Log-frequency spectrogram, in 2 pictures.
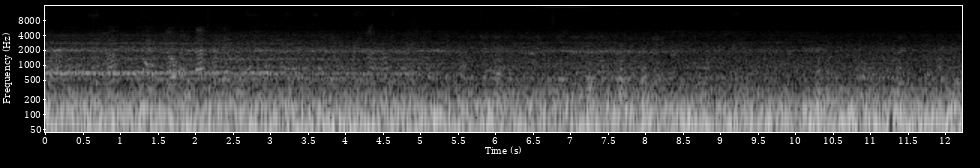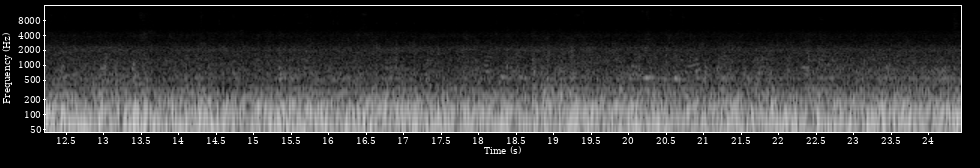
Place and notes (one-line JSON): {"title": "Taipei, Taiwan - in the MRT train", "date": "2012-10-28 16:53:00", "latitude": "25.14", "longitude": "121.49", "altitude": "12", "timezone": "Asia/Taipei"}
